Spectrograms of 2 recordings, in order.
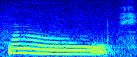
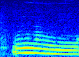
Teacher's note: my lips are rounded and puckered out, kind of like a fishy lip. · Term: sneaky W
